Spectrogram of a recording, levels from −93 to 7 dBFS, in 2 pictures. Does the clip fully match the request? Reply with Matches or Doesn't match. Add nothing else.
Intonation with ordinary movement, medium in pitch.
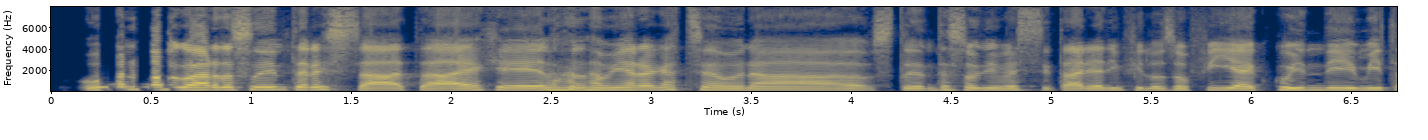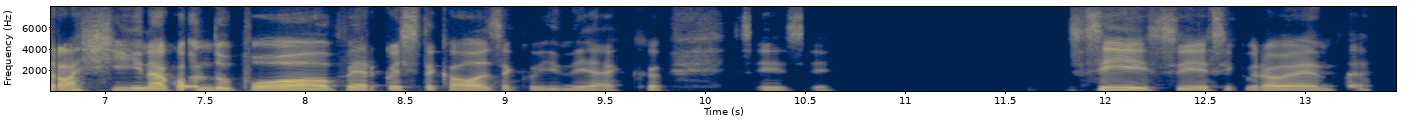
Matches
